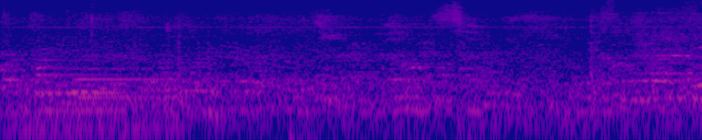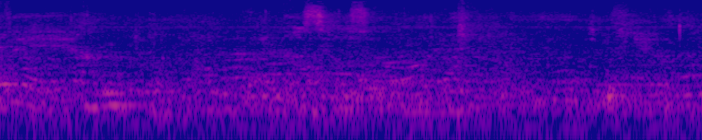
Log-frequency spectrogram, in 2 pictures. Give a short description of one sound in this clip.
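A young girl speaks through a microphone and loudspeaker.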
